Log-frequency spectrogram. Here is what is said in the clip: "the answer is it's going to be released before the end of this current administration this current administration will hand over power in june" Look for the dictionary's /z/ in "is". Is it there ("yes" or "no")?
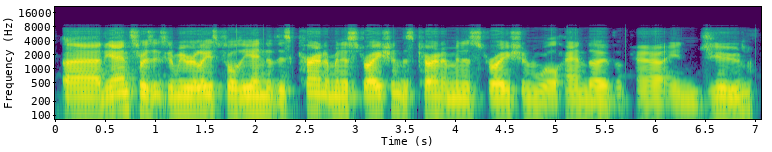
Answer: yes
